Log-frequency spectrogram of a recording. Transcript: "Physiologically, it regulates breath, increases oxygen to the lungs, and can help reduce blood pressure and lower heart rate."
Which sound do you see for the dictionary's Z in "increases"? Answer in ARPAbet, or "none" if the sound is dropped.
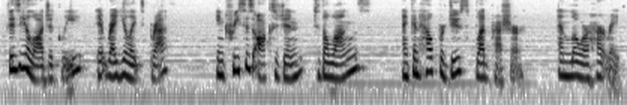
Z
